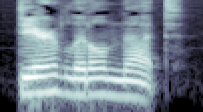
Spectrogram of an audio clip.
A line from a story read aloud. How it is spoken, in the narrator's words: he cried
